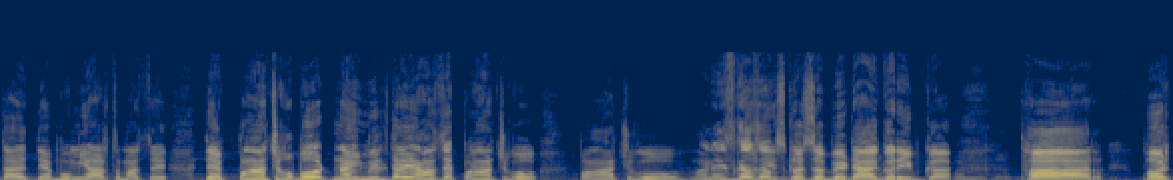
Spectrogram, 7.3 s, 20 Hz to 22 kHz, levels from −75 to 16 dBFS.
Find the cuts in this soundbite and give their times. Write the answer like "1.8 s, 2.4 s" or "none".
4.9 s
